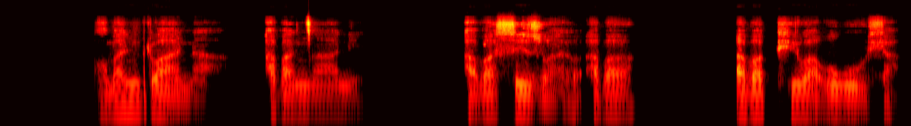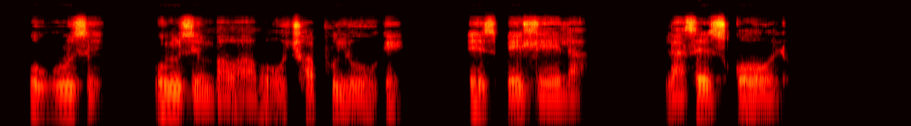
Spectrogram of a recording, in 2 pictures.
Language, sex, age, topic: North Ndebele, male, 36-49, health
